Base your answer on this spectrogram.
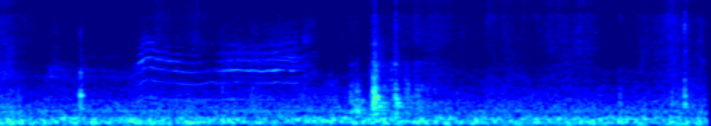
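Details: Cat eating chicken stock on a cold day gives one drawn-out meow, wavering and slightly falling, over a constant low hum with a few clicks.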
